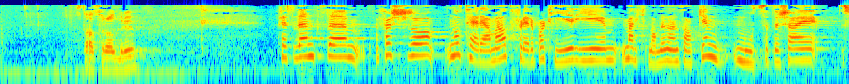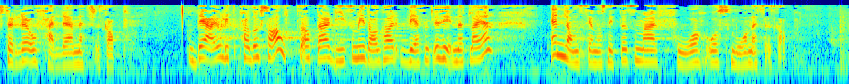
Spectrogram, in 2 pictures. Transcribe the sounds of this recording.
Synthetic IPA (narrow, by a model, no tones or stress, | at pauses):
st̪ɑ̰ːt̪sɾoːd̪̚bɾʉː | pʰɾɛsɪd̪ɛnt̪ | fœʂʈsɔnʊt̪ʰeːɾəɾjæɪmæɪɑt̪fleːɾəpʰɑʈʰiːəɾɪmæɾknɑd̪əɪd̪ɛnsɑːkənmuːt̪sɛt̪ːəʂæɪ | st̪œrəɔfærənɛt̪sɛ̰lskɑ̰ːp | ɔd̪ɛæɾjʊlɪt̪ːpʰɑɾɑd̪ɔksɑːlt̪ɑt̪̚d̪ɛæɖɪsɔmɪd̪ɑːɡhɑɾʋeːsənt̪lɪɦœʏɾənɛt̪ːlæɪə | ʔɛnlɑnsjɛnːɔmsnɪt̪ːəsɔmæɾfoːɔsmoːnɛt̪sɛ̰lskɑ̰ːp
